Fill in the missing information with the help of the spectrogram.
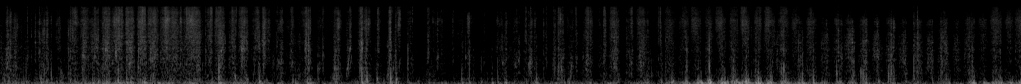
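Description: Fingertips and nails scratch fast over the chest and sleeve fabric of a worn grey and maroon fleece hoodie with a printed logo. The result is a dense, irregular run of short, dry, rough strokes with bright hiss over a low, dull rumble.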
